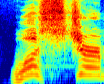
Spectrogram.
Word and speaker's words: Worcester: Worcester, Massachusetts. Some might call it Worcester. It's spelled Worcester, but it's pronounced Worcester, Massachusetts.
